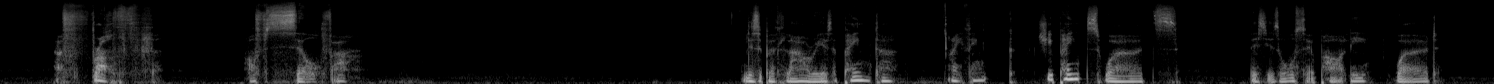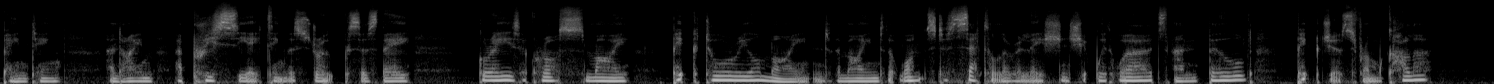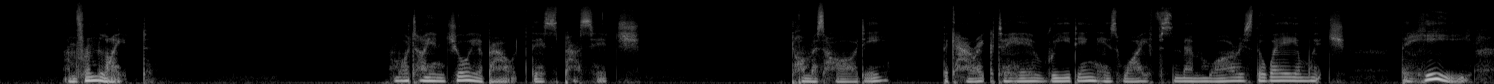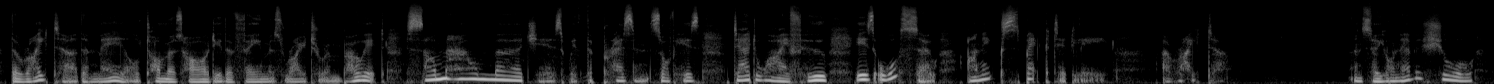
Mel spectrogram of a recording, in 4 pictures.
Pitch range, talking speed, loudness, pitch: 105-170 Hz, 105 wpm, -29 LUFS, 140 Hz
